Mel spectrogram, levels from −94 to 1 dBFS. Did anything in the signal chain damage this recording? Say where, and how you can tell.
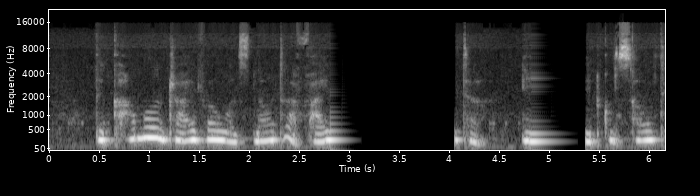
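Yes, at the network stage, twice. The first is a call audio freeze from 2.81 to 4.08 s. Packets were likely held up in transit until the jitter buffer ran dry. The receiver carries the last sound on as a fading buzz, leaving about 0.96 s of near-silence, for a filled gap of 1.24 s. When speech resumes it picks up exactly where it stopped, so nothing is lost, but everything after runs 1.24 s later than before.

The second is a long network dropout from 4.83 to 5.39 s, most likely packets lost outright rather than delayed. The same fading concealment tail appears, trailing into roughly 0.11 s of silence, and the gap lasts about 0.54 s. This time the speech returns further along than where it broke off. About 0.54 s of audio is simply absent.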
